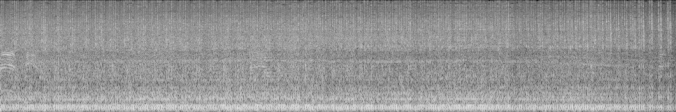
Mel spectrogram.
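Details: Later-model IH Farmall Cub tractor before tune-up, choke linkage disconnected, jump-started after a dead battery: little engine chugging raggedly at idle, uneven firing that never smooths before dying; runs real bad, worn, badly adjusted carburetor.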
